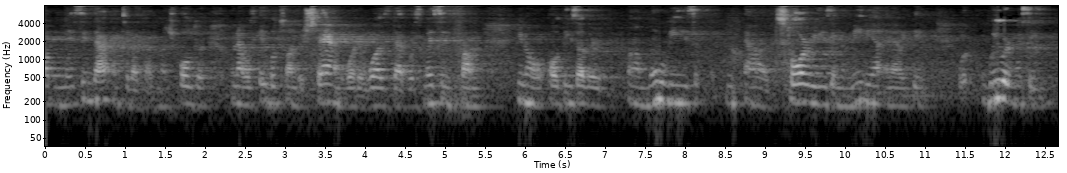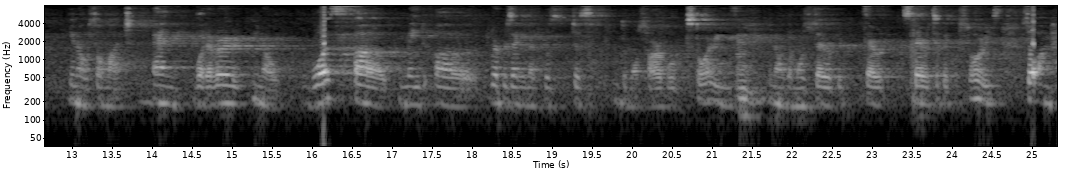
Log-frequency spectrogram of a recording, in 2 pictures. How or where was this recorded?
live audience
